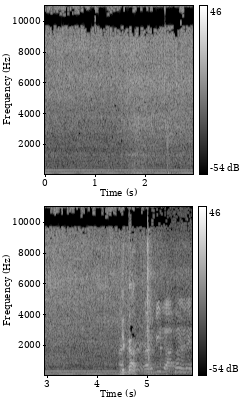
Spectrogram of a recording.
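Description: Potato chunks tumble into a pan with a clatter.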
